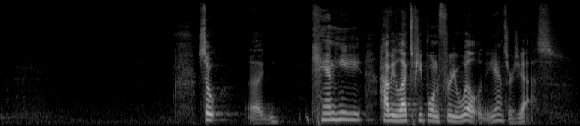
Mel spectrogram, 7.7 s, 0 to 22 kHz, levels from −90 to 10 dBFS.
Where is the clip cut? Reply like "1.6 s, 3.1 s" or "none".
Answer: none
